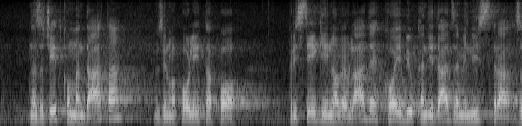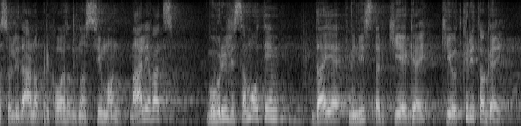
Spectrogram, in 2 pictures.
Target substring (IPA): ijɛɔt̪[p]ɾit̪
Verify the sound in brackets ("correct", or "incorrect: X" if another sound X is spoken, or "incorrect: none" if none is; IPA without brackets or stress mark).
incorrect: k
